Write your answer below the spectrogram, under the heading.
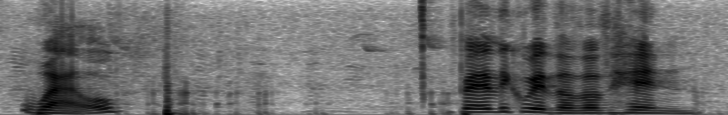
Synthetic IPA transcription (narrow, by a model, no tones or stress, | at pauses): wɛ̰lˠ | b̥eːðɪɡwɪðɔðɔðɦɪn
